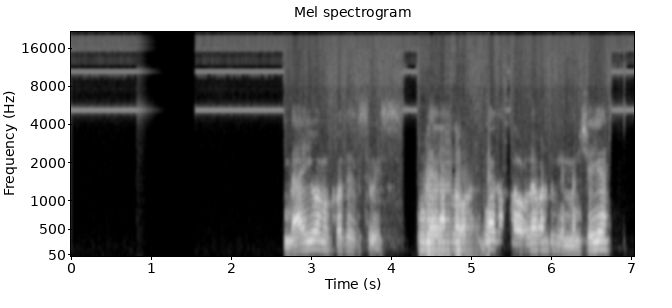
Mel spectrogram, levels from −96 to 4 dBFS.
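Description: Converter idle tones run through the whole speech clip, a tone around 5 kHz about 21 dB below the signal. An undithered converter is cycling through repeating bit patterns. From 0.81 to 1.57 s comes a call audio freeze. Packets were likely delayed, emptying the jitter buffer. A fading fill and 520 ms of silence follow, then the speech resumes about 0.73 s late with nothing lost. From 4.34 to 5.22 s there is robotic sound from repeated short buffers. A rigid 134 Hz buzz replaces most of the stretch, likely from a block of about 7.5 ms being repeated.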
